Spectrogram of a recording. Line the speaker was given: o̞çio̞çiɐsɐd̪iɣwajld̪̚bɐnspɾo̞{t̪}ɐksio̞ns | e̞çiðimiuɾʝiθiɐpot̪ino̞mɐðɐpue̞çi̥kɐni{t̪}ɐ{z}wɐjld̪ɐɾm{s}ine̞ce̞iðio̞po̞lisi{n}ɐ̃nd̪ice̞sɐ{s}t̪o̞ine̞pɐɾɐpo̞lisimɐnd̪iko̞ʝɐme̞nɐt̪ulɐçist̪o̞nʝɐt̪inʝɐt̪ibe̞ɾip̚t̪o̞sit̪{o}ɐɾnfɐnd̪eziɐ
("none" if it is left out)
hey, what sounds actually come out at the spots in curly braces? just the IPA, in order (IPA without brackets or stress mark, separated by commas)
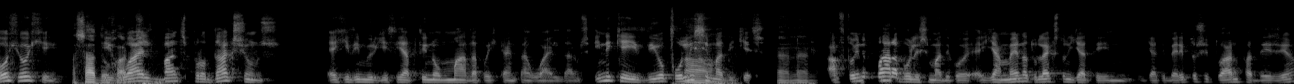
d̪, t̪, ɣ, s, m, f, u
